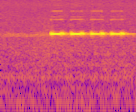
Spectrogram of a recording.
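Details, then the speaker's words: Motorhome carbon monoxide detector going off: four quick shrill beeps in under a second over a quiet room; exhaust gasket leak blamed. "why is that happening why is that happening um i went off just went off huh that's kind of scary man"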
